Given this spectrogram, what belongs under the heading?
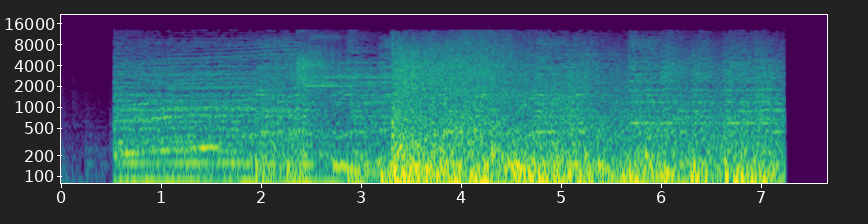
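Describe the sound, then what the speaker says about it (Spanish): Animated explosion from special fairy-fighting dynamite: a sudden loud blast jumps in and surges into a bigger roaring, crashing detonation that rumbles steadily, then cuts off abruptly. "provocando así una gran explosión que acaba con todo lo que hay alrededor"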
